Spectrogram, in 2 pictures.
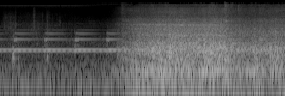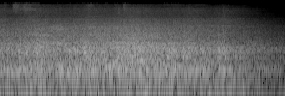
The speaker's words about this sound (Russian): Прибывает последний поезд линии Дюосу, следующий в направлении Токио.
